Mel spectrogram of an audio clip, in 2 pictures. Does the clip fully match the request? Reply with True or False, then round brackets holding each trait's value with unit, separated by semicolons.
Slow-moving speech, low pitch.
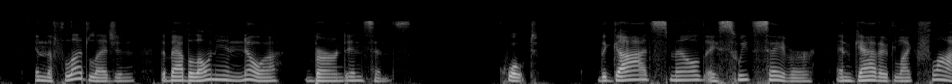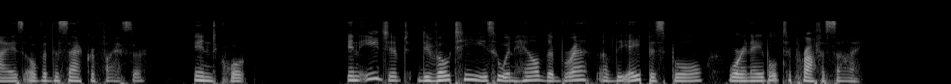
False (115 wpm; 175 Hz)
